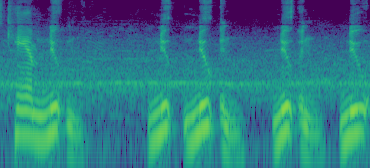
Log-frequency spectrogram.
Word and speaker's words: Newton: this C they say Newton no they dro the te all together they insist that the T yeah they insist that the te is not part of the pronunciation of the name okay can you know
